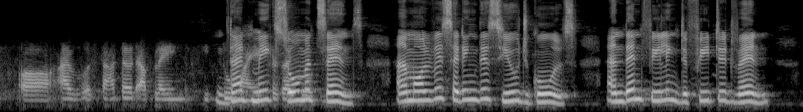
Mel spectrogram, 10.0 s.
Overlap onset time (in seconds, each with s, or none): 2.7 s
